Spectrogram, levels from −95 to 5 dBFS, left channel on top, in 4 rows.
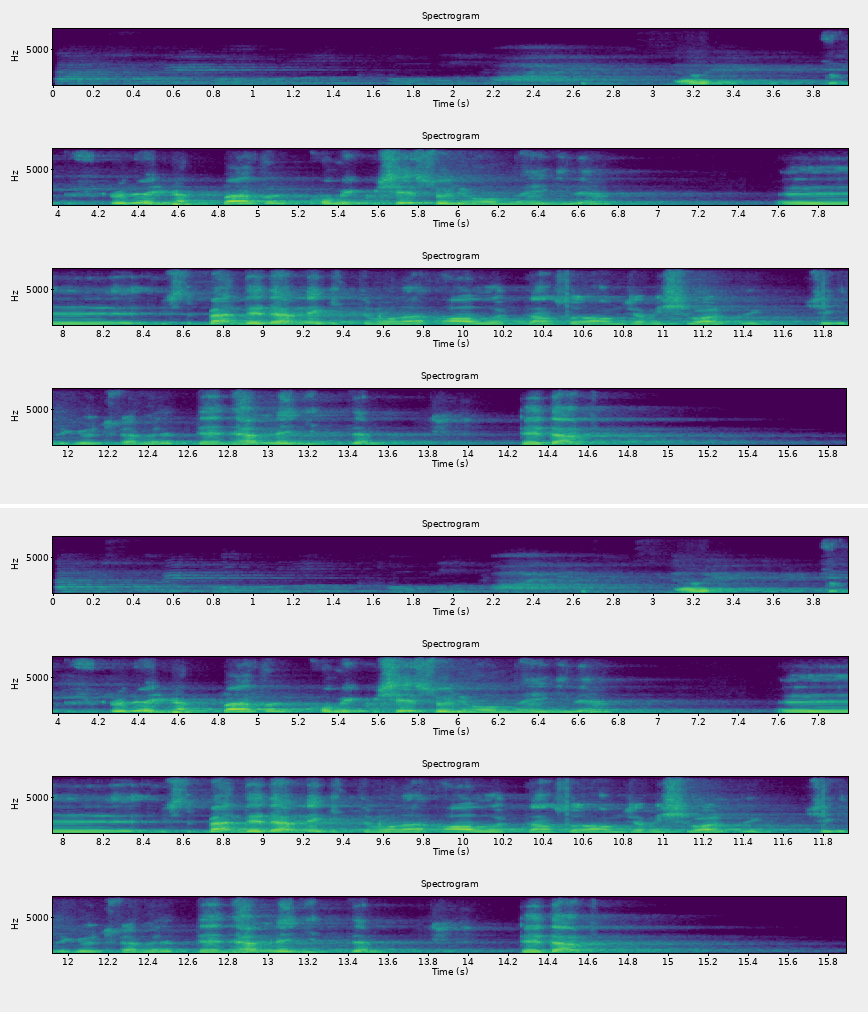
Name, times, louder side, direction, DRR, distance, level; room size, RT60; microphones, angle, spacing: voice 1, 0.0-4.4 4.8-5.0, right 1 dB, 70° right, -5 dB, 7.6 m, -46 dB
voice 2, 4.3-6.8 7.6-13.9 14.3-14.6, equal, 5° right, 11 dB, 0.6 m, -21 dB
23.5 x 22.5 x 5.4 m, 2.2 s
head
